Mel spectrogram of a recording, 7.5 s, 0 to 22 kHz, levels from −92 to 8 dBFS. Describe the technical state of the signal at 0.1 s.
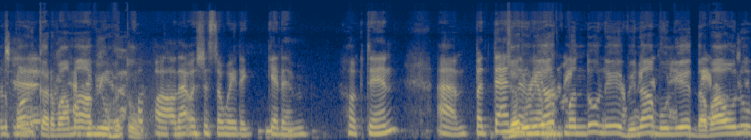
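At 0.1 s the speech sits inside a brief dip, from 0.03 to 0.18 s, where its level sinks by around 10 dB for roughly a tenth of a second in total before recovering. This is speech suppressed in double talk, likely from both ends talking at once: the echo canceller can't tell the near talker apart from loudspeaker echo, so it attenuates everything, pulling the wanted speech down along with the echo.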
